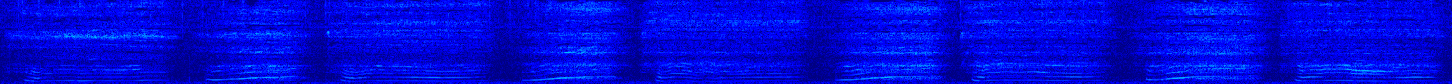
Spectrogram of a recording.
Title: baby with Croup Stridor Barking Cough visual & audio sound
